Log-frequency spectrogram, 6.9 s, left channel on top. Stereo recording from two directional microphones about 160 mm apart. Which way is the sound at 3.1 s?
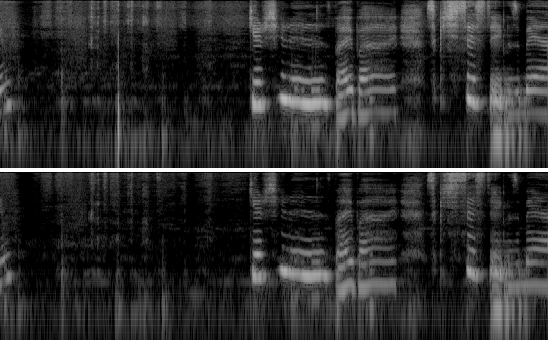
20° right (ahead or behind).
